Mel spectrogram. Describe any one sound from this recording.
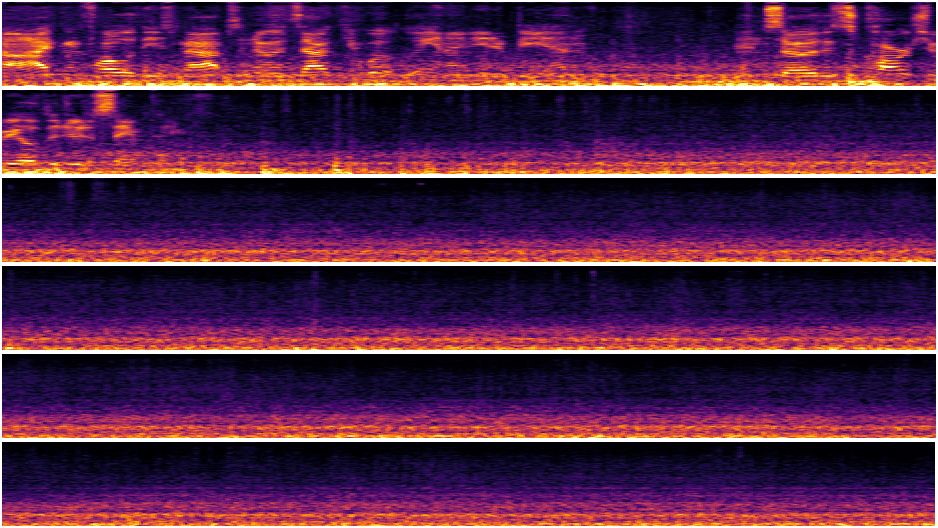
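Road noise and tyres hum steadily inside a moving car.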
